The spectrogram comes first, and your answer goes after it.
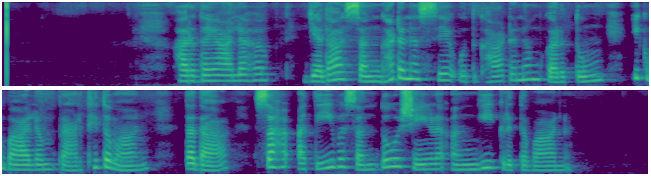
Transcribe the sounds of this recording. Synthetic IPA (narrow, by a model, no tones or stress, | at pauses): hɐɾd̪ɐjaːlɐɦɐ̆ | jɐd̪aːsɐŋɡʱɐʈɐnɐsjɐʔud̪ɡʱaːʈɐnɐmkɐɾt̪umikbaːlɐmpɾaːɾt̪ʰit̪ɐʋaːn | t̪ɐd̪aː | sɐɦɐ̆ɐt̪iːʋɐsɐnt̪oːʃeːɳɐʔɐŋɡiːkɾɪt̪ɐʋaːn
